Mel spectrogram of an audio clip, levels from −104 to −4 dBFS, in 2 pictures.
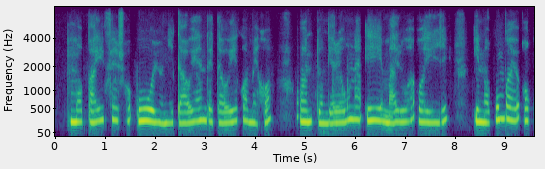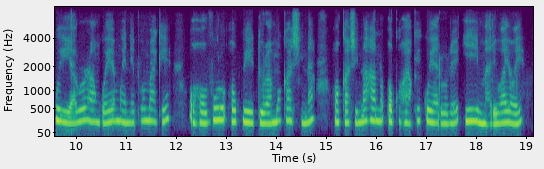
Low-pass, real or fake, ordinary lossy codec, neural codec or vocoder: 7.2 kHz; real; Opus, 32 kbps; none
